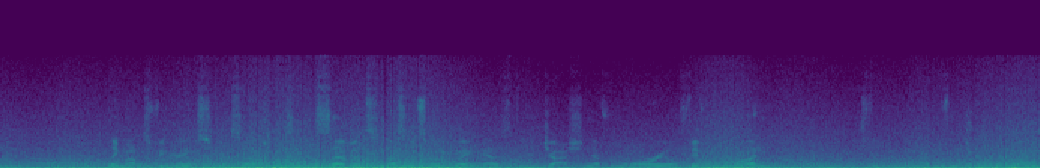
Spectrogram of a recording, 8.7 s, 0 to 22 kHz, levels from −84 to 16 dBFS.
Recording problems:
wind noise on the microphone; heavy; 4 dB above the speech

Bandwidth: 14.5 kHz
